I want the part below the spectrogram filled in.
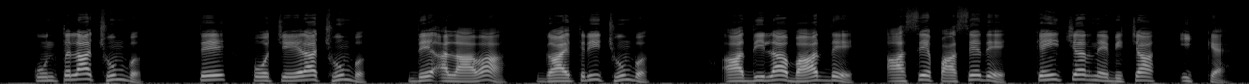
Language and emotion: Dogri, neutral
